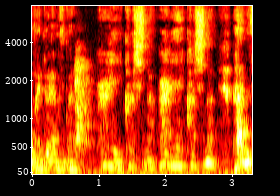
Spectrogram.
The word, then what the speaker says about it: Hare: And at the time when I got the card, I didn't even know how to pronounce it, because it's pronounced H-A-R-E.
